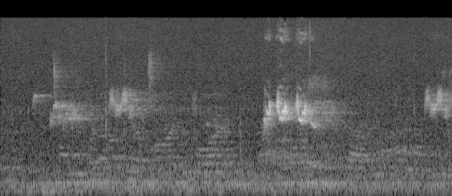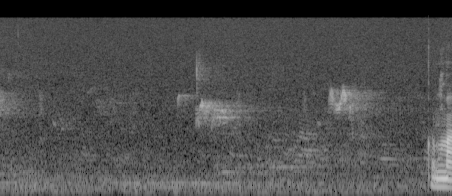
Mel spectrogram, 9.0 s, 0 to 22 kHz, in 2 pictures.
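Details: Red-whiskered bulbul at a decoy trap in Vietnam, 13 February 2016, singing to challenge a rival; separate whistled, warbling phrases spaced a second or two apart, one louder burst, faint voices and a thump at the end.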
